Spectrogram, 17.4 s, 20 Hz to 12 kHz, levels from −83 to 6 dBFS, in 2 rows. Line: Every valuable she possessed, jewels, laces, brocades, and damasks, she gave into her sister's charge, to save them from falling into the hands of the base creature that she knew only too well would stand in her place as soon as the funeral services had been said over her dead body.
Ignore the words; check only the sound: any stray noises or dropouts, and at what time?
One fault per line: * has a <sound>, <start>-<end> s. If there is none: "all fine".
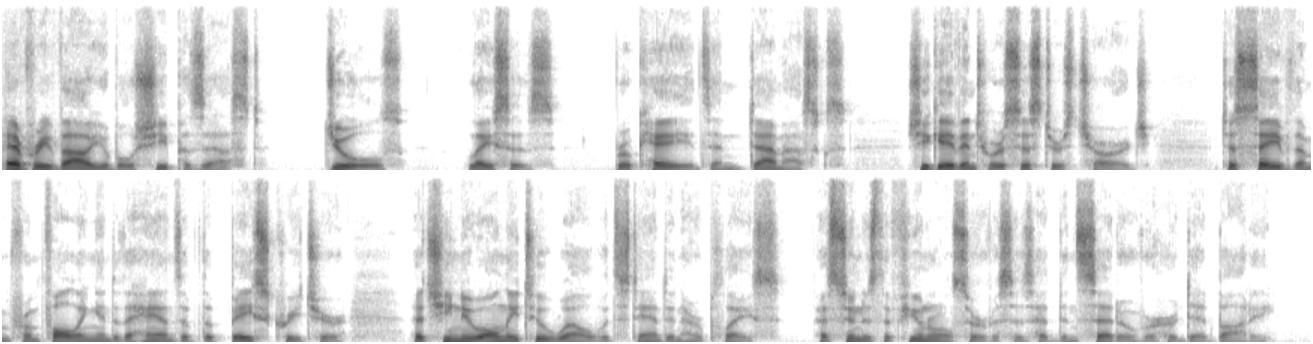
all fine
